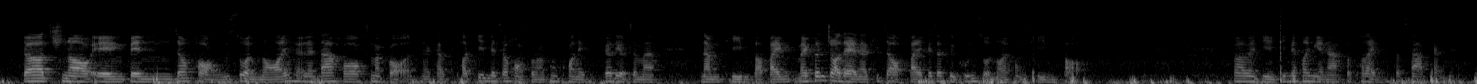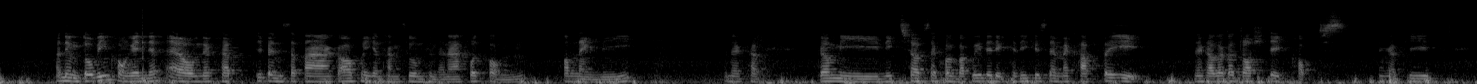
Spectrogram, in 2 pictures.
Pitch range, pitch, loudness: 115-135 Hz, 125 Hz, -42 LUFS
